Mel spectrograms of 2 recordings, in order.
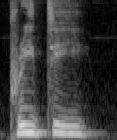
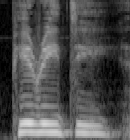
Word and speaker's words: piriti: Priti, piriti in three syllables.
